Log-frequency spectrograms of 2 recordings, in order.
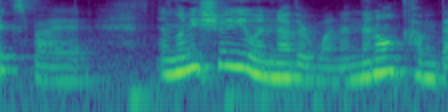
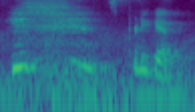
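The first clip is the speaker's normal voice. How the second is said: unvoiced whisper, higher and softer; whispered aside; 7 semitones higher, 7 dB quieter than usual. Real, not acted. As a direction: slip in a private aside in a whisper. Aside about the chips.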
